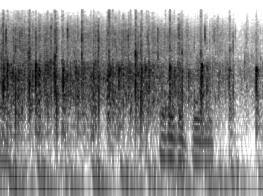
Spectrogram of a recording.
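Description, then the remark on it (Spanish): Canned audience applause: a dense, steady wash of many hands clapping at moderate loudness, with a brief voice rising over it midway before the clapping thins toward the end. “Muchas gracias público, de verdad que estáis en el estudio, público de mentira que estáis grabados y que sigas aplauso para mi compañero”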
